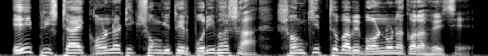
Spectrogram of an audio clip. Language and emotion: Bengali, neutral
